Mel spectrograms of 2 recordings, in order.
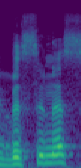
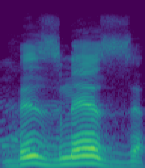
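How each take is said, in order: First: The middle consonant is a hissing s sound. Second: The middle consonant is a buzzing z sound. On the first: The speaker calls it wrong. "You don't say business" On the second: The speaker calls it right. "S is changed into Z"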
